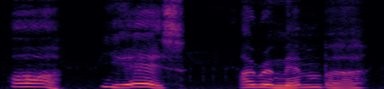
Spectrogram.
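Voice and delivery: high, sighing little hedgehog; fond sigh. A narrator's reading. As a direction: sigh over a fond memory. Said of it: "sighed Little Hedgehog".

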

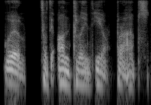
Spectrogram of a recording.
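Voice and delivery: put-on low, soft, knowing old man; old smuggler. A narrator's reading. Old smuggler correcting Lisa about the bird, low and quiet. Smuggler boasting of his ear.

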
